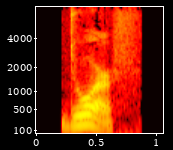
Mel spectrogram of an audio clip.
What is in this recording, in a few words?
"dwarf", English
